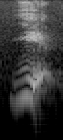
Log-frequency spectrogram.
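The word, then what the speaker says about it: 页: a fully drawn head pronounced fourth tone ye originally meaning simply one's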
